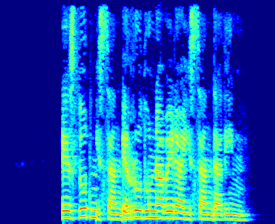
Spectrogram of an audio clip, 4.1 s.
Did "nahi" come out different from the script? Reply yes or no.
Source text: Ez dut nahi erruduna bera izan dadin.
yes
